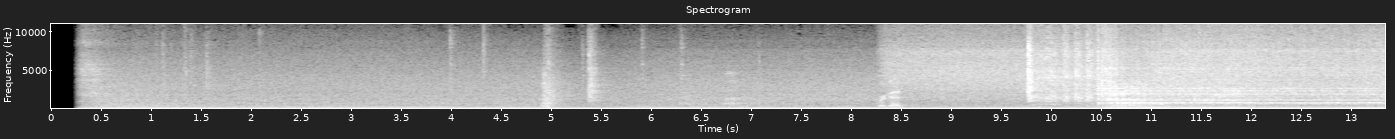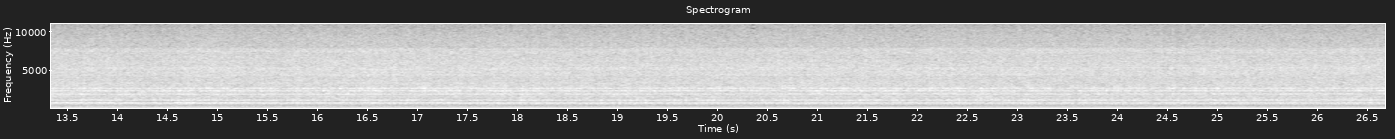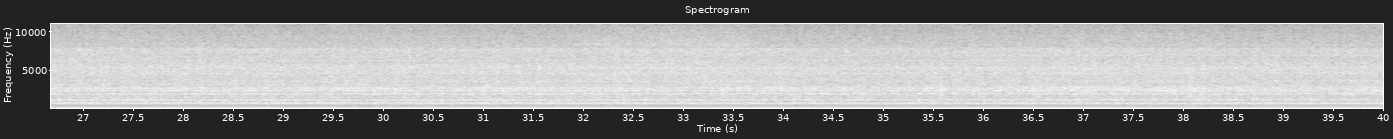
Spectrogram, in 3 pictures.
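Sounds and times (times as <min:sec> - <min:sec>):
car engine cold idle: 0:08.2 - 0:40.0
engine start flare: 0:08.6 - 0:11.8.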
